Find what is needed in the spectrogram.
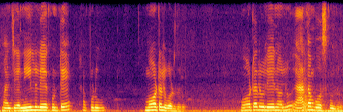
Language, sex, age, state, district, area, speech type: Telugu, female, 60+, Telangana, Peddapalli, rural, spontaneous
